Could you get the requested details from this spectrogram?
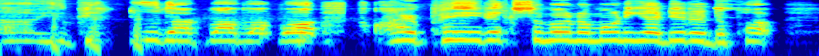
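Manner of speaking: furious ranting outburst, voice very high. Retelling how a customer started losing it: imitating a man losing it. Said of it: "this guy starts losing it".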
